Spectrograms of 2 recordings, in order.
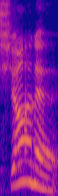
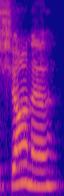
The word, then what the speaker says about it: Shana: thank you for asking it's shawna yeah am i hearing it wrong it's shauna that's what they're saying okay okay thank you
